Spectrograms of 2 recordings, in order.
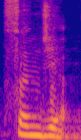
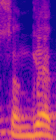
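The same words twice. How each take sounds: First: The middle cluster is not sounded as 'gy'. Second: The middle cluster is sounded as 'gy'. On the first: This follows the linguistic view of the conjunct. "इसका जो शुद्ध उच्चारण होगा" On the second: This follows the standard textbook reading. "ग और य से मिलकर के ज्ञ बना हुआ है"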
